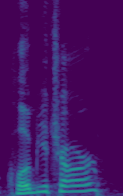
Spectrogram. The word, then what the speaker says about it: Klobuchar: Senator Amy Klobuchar, I believe, Klobuchar is how you say her name, the government now accepts that Adam is actually a living, breathing person.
